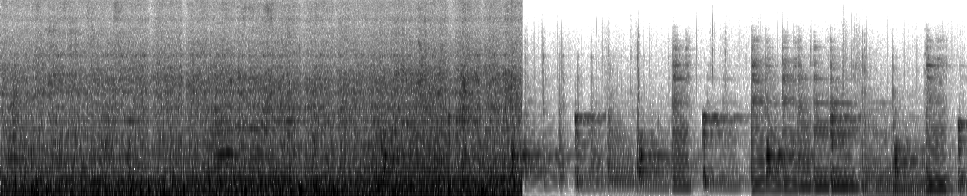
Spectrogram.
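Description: The Dhalarchar Express intercity train runs on rails through village country from Pabna toward Rajshahi, with a loud, close rumbling clatter for about five seconds before cutting off abruptly into a series of melodic tonal notes.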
